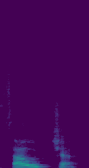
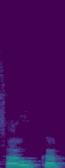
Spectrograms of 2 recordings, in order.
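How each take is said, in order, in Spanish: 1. La consonante del medio se dice con sonido 'ch'. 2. La consonante del medio se dice sin sonido 'ch'. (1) "la C en sánscrito se pronuncia C H" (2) "se traduce como sauca, pero se dice saucha"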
